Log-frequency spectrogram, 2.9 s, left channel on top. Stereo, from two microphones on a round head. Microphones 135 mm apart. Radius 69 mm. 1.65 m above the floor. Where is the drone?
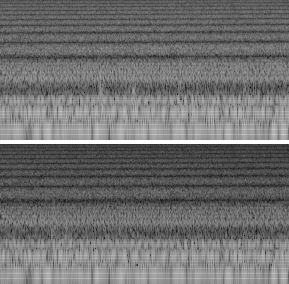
20° left (ahead or behind); by 2.9 s 30° left (ahead or behind).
